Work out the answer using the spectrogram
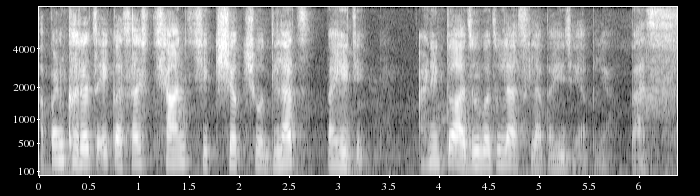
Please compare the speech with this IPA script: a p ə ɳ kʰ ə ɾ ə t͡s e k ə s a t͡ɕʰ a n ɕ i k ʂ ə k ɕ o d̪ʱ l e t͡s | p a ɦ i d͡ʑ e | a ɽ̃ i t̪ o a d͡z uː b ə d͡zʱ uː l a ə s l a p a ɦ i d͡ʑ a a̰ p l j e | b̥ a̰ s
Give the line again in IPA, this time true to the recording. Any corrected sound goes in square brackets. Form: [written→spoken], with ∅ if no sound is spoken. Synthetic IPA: a p ə ɳ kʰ ə ɾ ə t͡s e k ə s a t͡ɕʰ a n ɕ i k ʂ ə k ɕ o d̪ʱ l [e→a] t͡s | p a ɦ i d͡ʑ e | a ɽ̃ i t̪ o a d͡z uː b ə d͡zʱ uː l a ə s l a p a ɦ i d͡ʑ [a→e] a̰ p l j [e→a] | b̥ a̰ s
